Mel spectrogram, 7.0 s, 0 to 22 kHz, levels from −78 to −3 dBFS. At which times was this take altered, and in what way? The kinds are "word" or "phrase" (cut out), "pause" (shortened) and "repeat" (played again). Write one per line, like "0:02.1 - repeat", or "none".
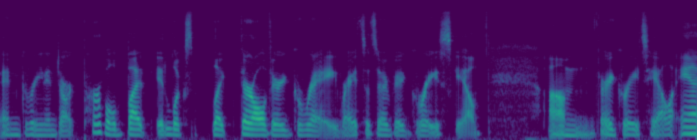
0:02.0 - pause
